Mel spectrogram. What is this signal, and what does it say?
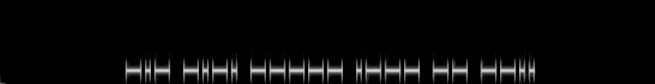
Morse code, heard as a keyed tone, about 24 wpm, 650 Hz. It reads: KC0JMZ
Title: SOTA QSO Practice 25wpm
